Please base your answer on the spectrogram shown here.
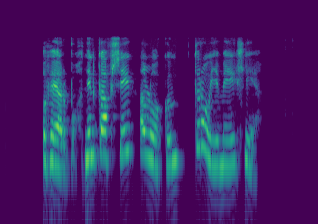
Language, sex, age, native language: Icelandic, female, 30-39, Icelandic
